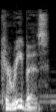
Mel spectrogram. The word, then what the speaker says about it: Kiribati: Kiriati pronounced Kuribas is a small Pacific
